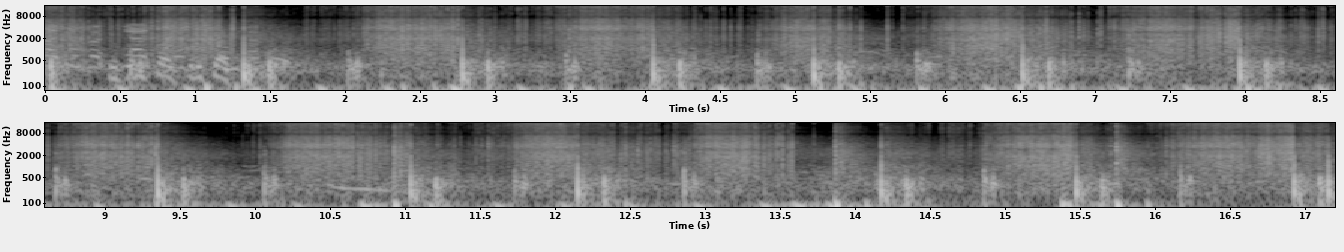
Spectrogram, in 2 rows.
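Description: New Year fireworks burst over Kokshetau in 2023, a dense run of booms and crackling reports from nearby and farther away, with people talking underneath.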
